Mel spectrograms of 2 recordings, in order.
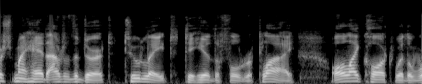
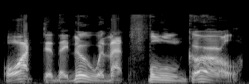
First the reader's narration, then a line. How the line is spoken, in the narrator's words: rasped another goblin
